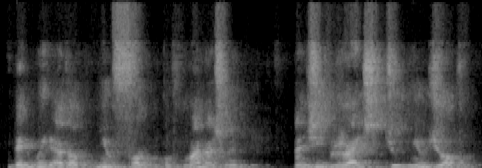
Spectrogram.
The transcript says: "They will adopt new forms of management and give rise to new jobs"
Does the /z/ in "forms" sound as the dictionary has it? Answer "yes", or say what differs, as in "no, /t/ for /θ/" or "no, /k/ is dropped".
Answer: no, /z/ is dropped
